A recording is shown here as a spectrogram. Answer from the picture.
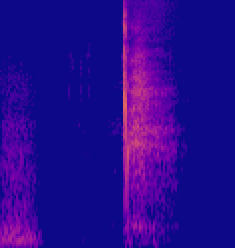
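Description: A man's single breath into a close handheld microphone, starting with a short click about a second in and fading within about half a second.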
